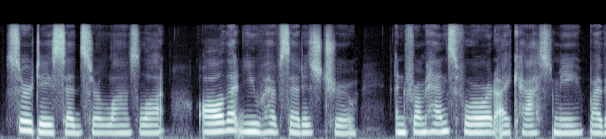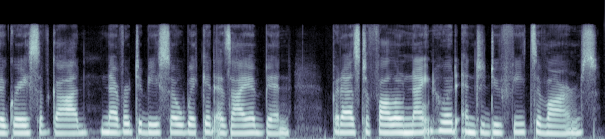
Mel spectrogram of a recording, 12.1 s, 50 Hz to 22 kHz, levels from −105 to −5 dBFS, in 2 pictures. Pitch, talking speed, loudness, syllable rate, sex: 190 Hz, 210 wpm, -18 LUFS, 5.0 syllables/s, female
